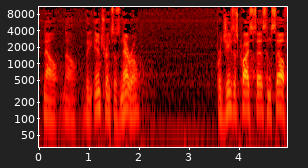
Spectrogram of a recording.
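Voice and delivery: ordinary delivery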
